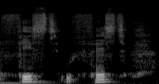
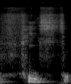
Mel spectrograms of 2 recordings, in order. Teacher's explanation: Si vous vous demandez, en fait, la différence en termes phonétiques, c'est que c'est un petit i pour le point, donc c'est fist ou fest, alors que pour le festin, c'est feast. Donc du coup, ça se prononce bien avec un long i.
